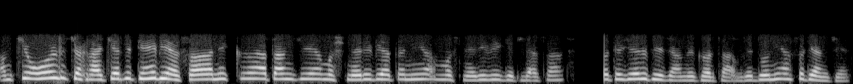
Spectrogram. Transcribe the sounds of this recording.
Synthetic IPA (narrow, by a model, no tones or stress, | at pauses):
amt͡ɕiolɖt͡ɕəkɾajt͡ɕeɾt̪et̪ẽbʱiːasaːnekat̪aamt͡ɕeməɕinəɾibʱiːat̪animəɕnəɾibʱiːɡʱet̪liasa | t̪əɾt̪jed͡ʑeɾupid͡zamikəɾt̪aməd͡ʑed̪oniasət̪eamt͡ɕẽ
